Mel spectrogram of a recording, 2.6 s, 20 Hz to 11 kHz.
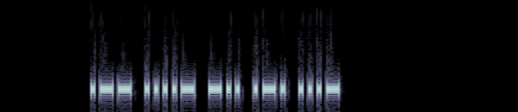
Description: Morse code, heard as a keyed tone, about 53 wpm, 700 Hz. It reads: W4DRV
